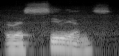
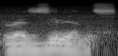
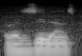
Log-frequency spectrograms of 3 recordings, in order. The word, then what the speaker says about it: resilience: of pronouncing it as resilience but it is actually resilience right right so the S is sounded as a z so the next time you meet your friend you tell them it is resilience and not resilience now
